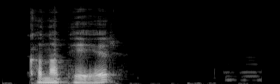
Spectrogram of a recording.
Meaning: 1. indefinite plural of kanapé 2. indefinite plural of kanape
- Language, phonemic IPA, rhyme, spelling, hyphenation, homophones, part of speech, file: Norwegian Bokmål, /kanaˈpeːər/, -ər, kanapeer, ka‧na‧pe‧er, kanapéer, noun, Nb-kanapeer.ogg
